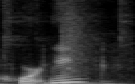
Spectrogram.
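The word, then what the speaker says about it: Courtenay: Island is off Courtney it's spelled couron but everyone calls it Courtney it's where all the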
